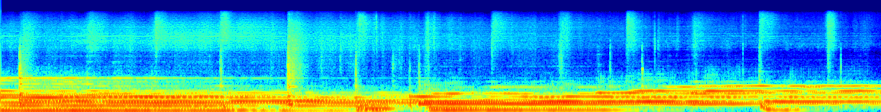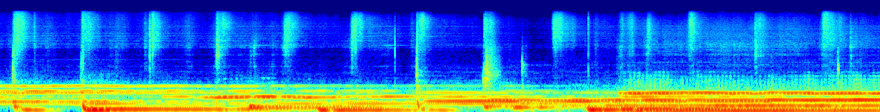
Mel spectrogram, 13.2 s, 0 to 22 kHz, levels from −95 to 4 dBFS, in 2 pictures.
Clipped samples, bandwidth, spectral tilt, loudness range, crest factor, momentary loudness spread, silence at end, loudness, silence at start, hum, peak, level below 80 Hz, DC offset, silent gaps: under 0.1%; 14.5 kHz; -8.5 dB/octave; 4 LU; 12 dB; 7 LU; 0 s; -16 LUFS; 0 s; none; -2 dBFS; -20 dBFS; under 0.1%; none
